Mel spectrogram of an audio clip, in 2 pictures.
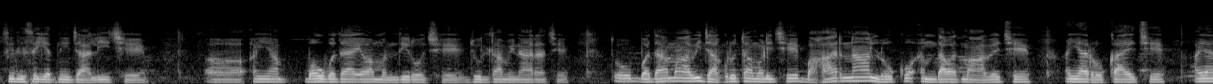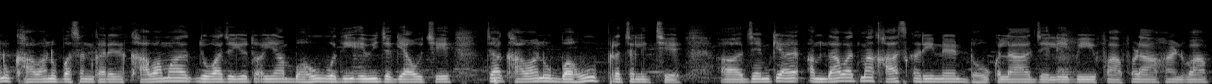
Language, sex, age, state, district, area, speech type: Gujarati, male, 18-30, Gujarat, Ahmedabad, urban, spontaneous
